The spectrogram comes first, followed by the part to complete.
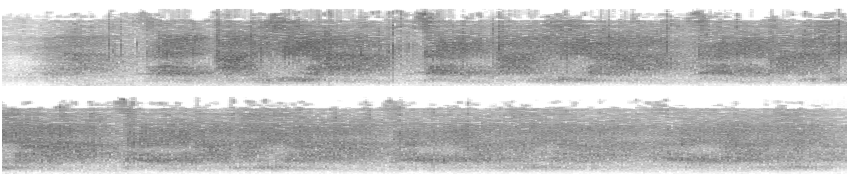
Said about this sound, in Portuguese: Vocês lembram que na, na posse de Lula a galera tava ali gritando sem anistia?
